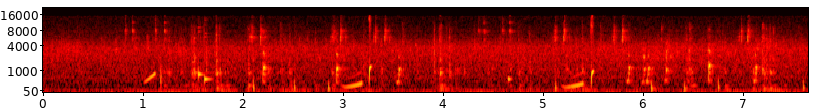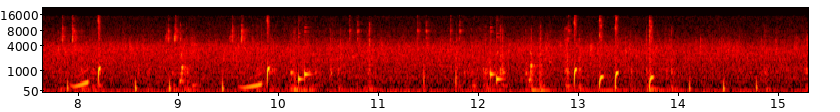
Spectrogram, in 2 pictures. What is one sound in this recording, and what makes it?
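Chickens cluck softly.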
